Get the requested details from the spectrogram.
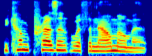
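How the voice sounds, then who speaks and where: A female meditation leader guides a meditation in a medium, mid-range voice that's soothing and unforced. She gives gentle instruction in short phrases with space between them. The audio is dull, with little to no room sound.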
